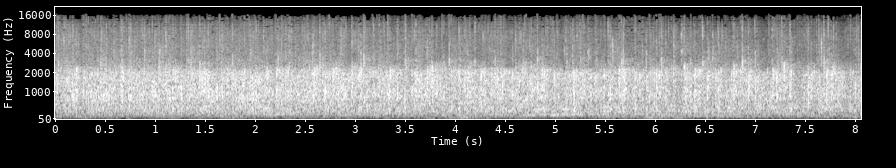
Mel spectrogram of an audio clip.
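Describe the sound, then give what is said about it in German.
An audience gives a band sustained applause, a dense, steady wash of many hands clapping at an even loudness for the full stretch, with no voices standing out above it. “Das ist euer Applaus.”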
